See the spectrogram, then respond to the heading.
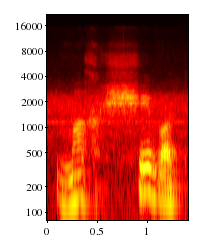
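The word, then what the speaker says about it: מחשבות: Machshevot. Machshevot. O mach só está indicando aqui o som do het. Mach. Porque o shuvá é mudo. Mach, she. Agora aqui não. Aqui ele dá o som de E.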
